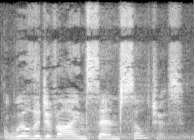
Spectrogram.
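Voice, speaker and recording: A woman voices the heroine of a fantasy game, wry and inquisitive. Her voice is fairly high and her delivery direct. There is faint noise in the background. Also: fairly even intonation, unhurried, close to an everyday voice. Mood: direct, curious. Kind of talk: fantasy video game acting.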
